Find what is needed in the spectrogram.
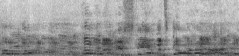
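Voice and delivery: loud, high, drawn-out bewilderment; hammed-up helpless confusion; baffled exasperation. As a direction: wail it slowly in comic disbelief. Baffled narrator acts out exasperation.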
